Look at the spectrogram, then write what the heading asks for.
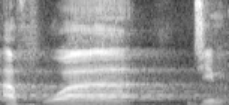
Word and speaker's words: أَفْوَاجًا: ওয়াও আলিফ জবর ওয়া, আফ ওয়া, জিম আলিফ দুই জবর জান, আফ ওয়া জান, এখানে আফ ওয়া যা হবে। দুই জবরের পরে এক আলিফ খালি আলিফ যদি থাকে তাহলে আফওয়াজা এভাবে উচ্চারণ হবে।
